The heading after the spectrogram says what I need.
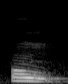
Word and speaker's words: ओम: ओम, आ उ मा, तीन शब्दों से मिलकर बनी ओम। ओम, ये ओम शब्द, ओम शब्द, ओम है, ओम नहीं है, ओम है। आ उ और मा, ये तीन का उच्चारण है, तीनों का मिश्रण है।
